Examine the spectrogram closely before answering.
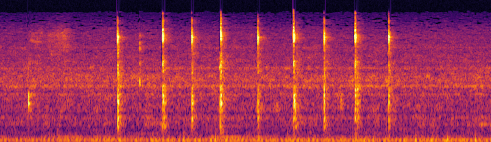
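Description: Computer mouse scroll wheel clicking in quick, even ticks, about three a second, starting about a second in and stopping near the end, over a faint low hum.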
